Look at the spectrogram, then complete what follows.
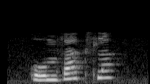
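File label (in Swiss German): "umwachsle", Alsatian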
